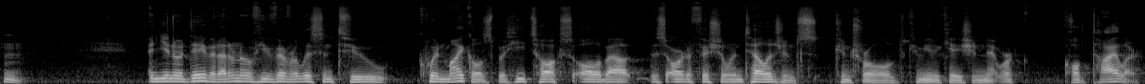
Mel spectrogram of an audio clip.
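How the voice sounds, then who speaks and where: A man's voice: medium pitch, fairly even intonation, normal speed, mellow. A man interviewing in a casual chat, listening attentively and asking questions. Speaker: interviewer, host.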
